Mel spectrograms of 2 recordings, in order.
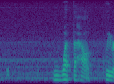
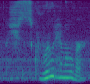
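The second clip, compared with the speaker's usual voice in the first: accusing whisper; 4 semitones higher than usual. Real, not acted. Accusing the show's creator.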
